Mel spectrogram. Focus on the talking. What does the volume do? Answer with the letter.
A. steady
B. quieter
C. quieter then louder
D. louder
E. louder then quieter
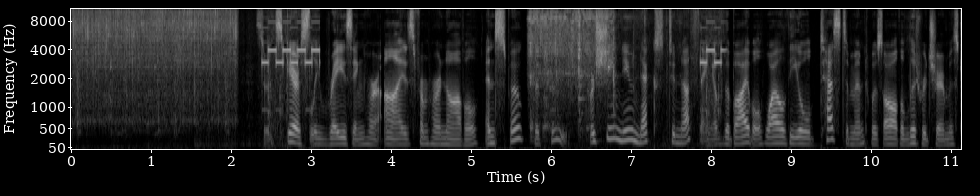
A.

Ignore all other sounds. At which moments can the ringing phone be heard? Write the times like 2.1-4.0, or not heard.
1.5-3.1, 7.0-8.2.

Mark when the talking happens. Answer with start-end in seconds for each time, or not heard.
2.3-11.0.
